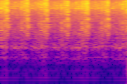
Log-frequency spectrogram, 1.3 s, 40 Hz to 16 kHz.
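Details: 1965 Corvair air-cooled engine at idle: quick light ticking, four or five taps a second, from top of engine near fan, began 2-3 weeks ago and worsening; tightening fan belt reduced it only slightly, cause unknown.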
